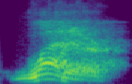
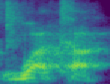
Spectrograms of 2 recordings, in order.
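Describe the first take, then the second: First: It is said with an American accent. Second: It is said with a British accent. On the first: "how we say it in, in Americanized English" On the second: "they will look at you like, oh, no, it's water"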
